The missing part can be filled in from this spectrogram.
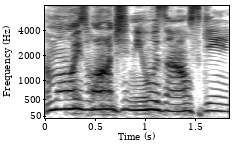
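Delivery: put-on raspy character voice. Asked for a Roz voice, delivering her catchphrase in Roz voice. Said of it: "Please, Roz voice".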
